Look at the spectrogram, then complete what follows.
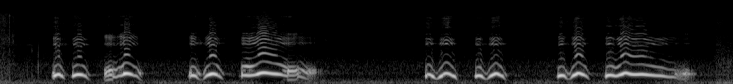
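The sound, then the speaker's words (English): A person imitates a barn owl call with two loud bursts of short rising-and-falling vocal hoots, each series ending in a longer, wavering drawn-out cry, separated by a brief pause. “you want to hear my barn owl call?”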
